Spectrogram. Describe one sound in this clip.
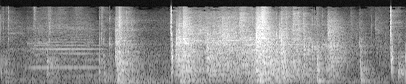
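A metal elevator gate rattles and clanks.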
